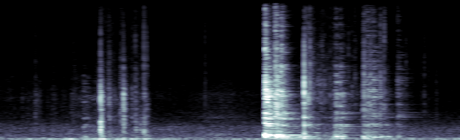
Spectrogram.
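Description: Metal cookware and utensils clinking and knocking as food is served onto plates. The loudest clatter comes about two and a half seconds in, one knock ringing briefly.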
